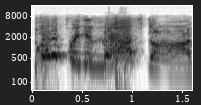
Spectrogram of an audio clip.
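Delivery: mock shrill, very high, loud yell. Retelling a woman at a store shouting at a stranger: imitating someone yelling. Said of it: "she was yelling".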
